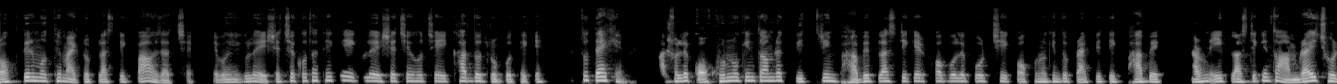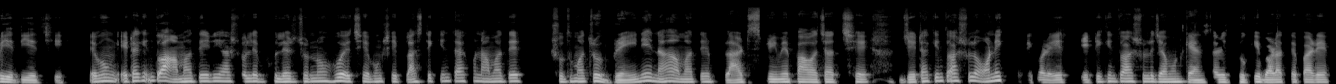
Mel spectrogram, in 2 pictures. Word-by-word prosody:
রক্তের 125 +8 +2
মধ্যে 160 0 0
micro 115 0 +1
plastic 120 +3 -2
পাওয়া 150 -3 +3
যাচ্ছে 90 0 -4 0.3
এবং 110 +3 0
এগুলো 135 +5 0
এসেছে 130 +5 -3
কোথা 160 +2 +1
থেকে? 180 +1 -1
এগুলো 160 0 -4
এসেছে 150 +2 -2 0.3
এই 135 - -1
খাদ্যদ্রব্য 150 -7 +1 0.2
থেকে। 105 +3 -3 0.4
তো - - +1
দেখেন, 180 0 +3 0.4
আসলে 145 +7 +2
কখনো 150 +9 +2
কিন্তু 175 0 +2
আমরা 175 +1 +3
কৃত্রিমভাবে 130 -3 +1
প্লাস্টিকের 150 +1 0
কবলে 150 0 0
পড়ছি, 145 +1 -2 0.2
কখনো 120 +3 -1
কিন্তু 135 +1 0
প্রাকৃতিকভাবে। 125 +2 0 0.4
কারণ 125 +4 +3
এই 140 - +3
প্লাস্টিক 125 +2 +1
কিন্তু 170 - +1
আমরাই 130 +10 +6
ছড়িয়ে 130 -7 +4
দিয়েছি 100 -3 -1 0.4
এবং 150 +4 +2 0.2
এটা 165 +4 +1
কিন্তু 175 -1 -1 0.2
আমাদেরই 145 +4 0
আসলে 140 0 -2
ভুলের 130 -1 0
জন্য 140 +1 -1 0.2
হয়েছে 145 -4 +2
এবং 130 +2 -2
সেই 135 - -3
প্লাস্টিক 125 +5 -3
কিন্তু 155 0 -5
এখন 150 0 -7
আমাদের 135 +3 0 0.4
শুধুমাত্র 135 +2 -2 0.2
ব্রেইন 100 +6 +2 0.2
না, - - +2
আমাদের 120 +1 -1 0.2
blood 100 +2 0
stream 120 -1 0
এ - - +3
পাওয়া 115 -1 +4
যাচ্ছে। 115 +1 -1 0.5
যেটা 115 +5 +1
কিন্তু 165 +1 -1
আসলে 170 +1 -2
অনেক 180 +6 +3
ক্ষতি - - -21
করে। 105 -2 0
এট 105 - -6 0.2
এটি 110 +4 -5
কিন্তু 140 0 -1
আসলে 135 0 -1
যেমন 125 0 +3
ক্যান্সারের 105 +2 +1
ঝুঁকি 110 +3 +1
বাড়াতে 110 +2 +2
পারে 110 0 +3
130 Hz, 165 wpm, -24 LUFS, 115-150 Hz, 0.5 s, আমরাই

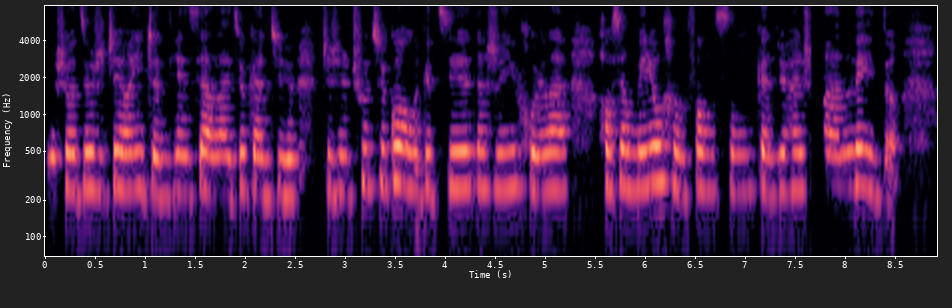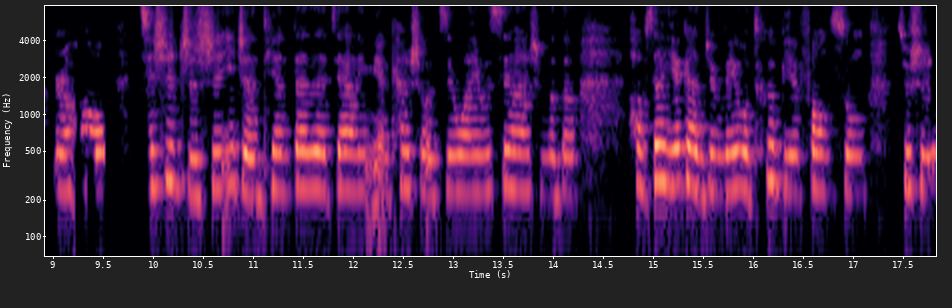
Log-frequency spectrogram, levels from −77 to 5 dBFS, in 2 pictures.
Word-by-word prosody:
后 455 - -3
有 - - -2
时 - - -1
候 240 - +5
就 245 +1 +3
是 235 - -9
这 255 +3 +2
样 240 -1 +3
一 250 - -2
整 225 -2 0
天 230 +1 -3
下 235 +1 +3
来， 230 0 -1
就 245 +3 -1
感 230 -3 -1
觉 215 0 0 0.3
只 235 - -7
是 230 0 -6
出 265 +5 -6
去 265 0 -4
逛 270 -1 +6
了 245 - -1
个 240 - -2
街， 250 +2 +2
但 250 -1 -2
是 245 -1 -5
一 250 +1 -3
回 255 -3 +1
来， 245 0 +1 0.3
好 255 -5 0
像 255 0 +1
没 250 +1 +2
有 275 +1 +7
很 250 -5 -2
放 240 +1 -2
松， 235 0 -8
感 235 -2 -1
觉 240 - 0
还 240 +1 -2
是 245 - -10
蛮 240 0 -2
累 260 -2 +4
的。 280 +7 -8 0.4
然 240 0 -1
后 - - -13 0.6
其 250 +2 0
实 275 +3 +1
只 240 -5 -2
是 230 +4 -1
一 265 - -5
整 235 -4 +3
天 240 +2 -3
待 250 0 +3
在 245 -1 +6
家 245 0 +1
里 235 0 -5
面 185 +1 -6
看 250 +2 -3
手 245 -3 -2
机、 215 +2 -4
玩 230 0 0
游 230 +1 -4
戏 250 +1 0
啊 240 -1 0
什 230 -1 -10
么 225 - -5
的， 225 +1 -5 0.5
好 260 - -2
像 280 +2 +7
也 265 +1 +6
感 265 -4 +5
觉 240 +2 -1
没 235 - +2
有 250 0 +5
特 280 +4 -1
别 235 -3 -2
放 240 +1 -1
松。 235 0 -4 0.3
就 250 - -2
是， 255 - -2
240 Hz, 270 characters per minute, -24 LUFS, 230-255 Hz, 0.6 s, 有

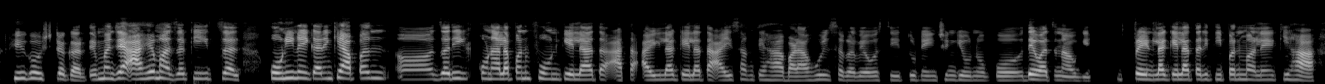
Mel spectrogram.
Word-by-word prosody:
ही 280 - 0
गोष्ट 270 -2 -4
करते. 195 +2 -1
म्हणजे 270 +1 +3
आहे 255 +2 +8
माझं, 260 -4 +1
की 265 -1 -4
चल 250 -3 +2 0.3
कोणी 275 +1 +4
नाही 290 -2 +6
कारण 265 0 +2
की 315 - +3
आपण 285 +1 +3 0.2
अ, 225 +1 -6
जरी 265 +1 +3
कोणाला 255 -1 +4
पण 275 0 -3
फोन 250 -3 -7
केला 230 -2 +3
तर 230 - -3
आता 200 - -4
आईला 220 +2 -1
केला, 220 -1 -1
तर - - +1
आई 200 +1 -2
सांगते 215 -1 -14
"हां 205 0 -3
बाळा 185 0 -1
होईल 220 +4 -8
सगळं 195 -4 -9
व्यवस्थित, 190 +1 -10
तू 210 - -9
टेन्शन 205 +2 -9
घेऊ 205 -1 -7
नको, 190 +1 -10 0.2
देवाचं 210 -3 +3
नाव 180 -2 -3
घे". 170 - -7 0.4
फ्रेंडला 230 -2 +5
केला, 230 0 +3
तरी 235 -1 -1
ती 230 - -4
पण 235 -1 -2
म्हणे 220 -1 -2
की 235 - -8
"हां, 210 -6 +3
230 Hz, 210 wpm, -23 LUFS, 210-265 Hz, 0.4 s, आहे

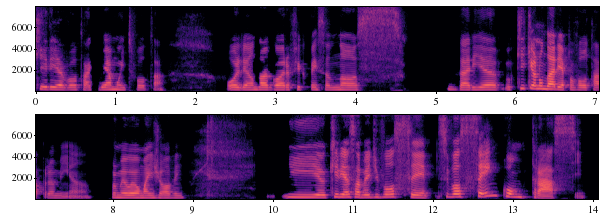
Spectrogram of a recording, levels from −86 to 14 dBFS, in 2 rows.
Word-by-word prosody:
queria 215 -3 0
voltar, 195 -1 -4
queria 205 +3 -2
muito 200 -2 -7
voltar. 185 -1 -9 0.8
Olhando 195 0 -1
agora, 195 -1 +2
eu - - -15
fico 210 +1 -9
pensando: 195 -2 -6
"Nossa, 190 -1 -5 0.5
daria 200 -1 0
o - - -8
que 285 +6 -6
que 290 - +4
eu 280 - +8
não 270 -1 +2
daria 230 -4 +8
para 205 - -7
voltar 190 -1 -3
para 180 0 -10
minha 180 +3 -13 0.2
para 210 - -6
o - - -5
meu 200 -1 +2
eu 195 0 +4
mais 195 0 -2
jovem?". 180 +1 -5 1.2
E 225 -4 -2
eu 215 -1 +3
queria 235 +1 +3
saber 235 -2 +2
de 230 +1 -6
você, 230 -4 +1
se 275 - -8
você 265 +3 +4
encontrasse 285 -8 +1
205 Hz, 160 wpm, -24 LUFS, 195-235 Hz, 1.2 s, eu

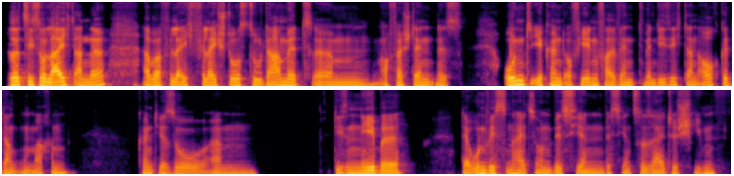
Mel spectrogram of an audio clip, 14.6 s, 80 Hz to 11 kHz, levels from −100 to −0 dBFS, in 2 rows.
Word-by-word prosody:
Hört 140 0 +7
sich 145 -3 +5
so 140 - +8
leicht 135 +2 +7
an, 125 0 +2
ne? 140 +7 +2 0.3
Aber 125 -1 +3
vielleicht 125 0 0
vielleicht 125 -1 +1
stoßt 130 -1 0
du 125 -2 +2
damit, 125 +2 +2
ähm, 115 +2 -2
auf 115 - -5
Verständnis. 120 -1 -2 0.4
Und 150 +3 +7
ihr 130 - +2
könnt 135 -1 +2
auf - - -5
jeden 130 0 +2
Fall, 125 - -2
wenn 115 -2 -1
d - - -22
wenn 110 - -2
die 120 0 -2
sich 135 0 -4
dann 120 -1 -4
auch 135 +2 -2
Gedanken 120 -3 -3
machen, 145 +6 -7 0.6
könnt 125 -1 -4
ihr 125 - -3
so, 120 0 -5
ähm, 110 -1 -7 0.8
diesen 125 -1 -1
Nebel 120 -3 +3 0.6
der - - -1
Unwissenheit 125 -1 0
so - - -6
'n 115 -1 -3
bisschen 110 -1 -3
bisschen 110 -1 -8
zur 115 - -6
Seite 110 +1 -4
schieben. 110 -2 -6
120 Hz, 185 wpm, -21 LUFS, 115-130 Hz, 0.8 s, so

